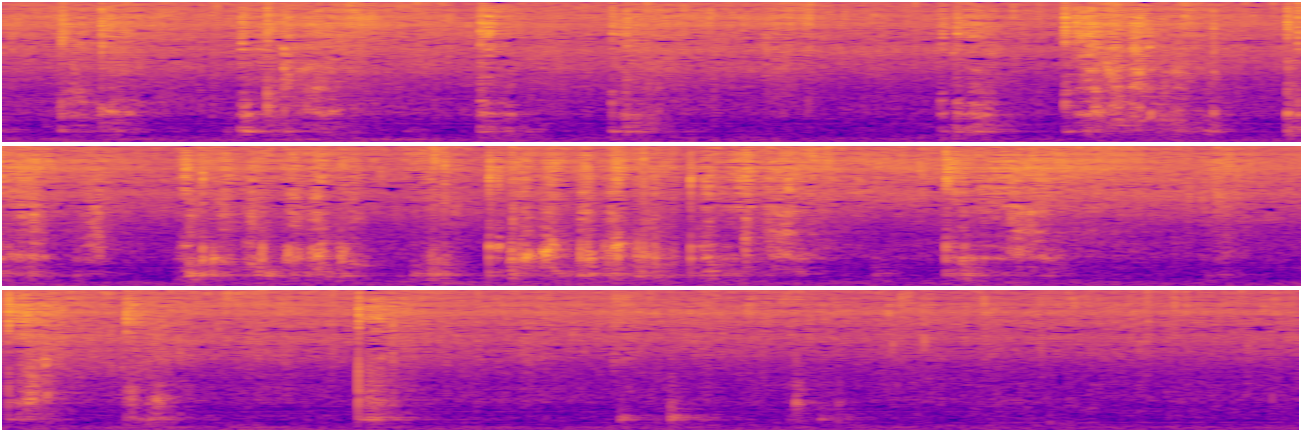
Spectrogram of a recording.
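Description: Boneless chicken pieces sizzling in oil in a metal wok over low heat, stirred with a slotted metal spatula that scrapes against the pan in repeated strokes. The stirring thins out over the last few seconds, leaving the steady sizzle.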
